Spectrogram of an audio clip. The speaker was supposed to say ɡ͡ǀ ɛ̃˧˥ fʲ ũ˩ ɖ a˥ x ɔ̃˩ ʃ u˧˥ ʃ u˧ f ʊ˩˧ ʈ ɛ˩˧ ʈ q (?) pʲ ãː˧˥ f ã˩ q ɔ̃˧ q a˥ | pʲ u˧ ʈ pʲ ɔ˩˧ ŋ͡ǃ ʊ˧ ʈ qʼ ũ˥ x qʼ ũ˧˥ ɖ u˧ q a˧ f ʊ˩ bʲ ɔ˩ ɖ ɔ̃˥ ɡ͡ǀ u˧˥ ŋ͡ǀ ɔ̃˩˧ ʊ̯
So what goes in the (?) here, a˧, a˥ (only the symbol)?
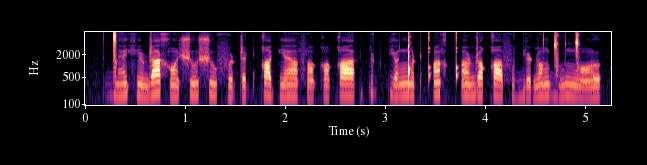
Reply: a˥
